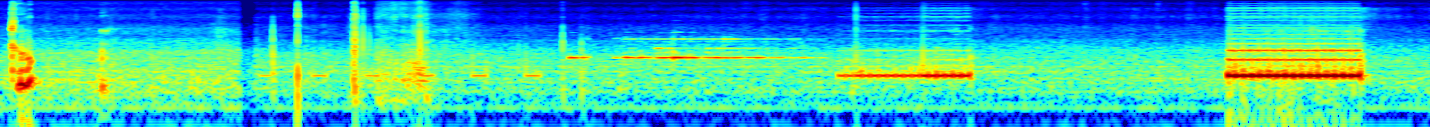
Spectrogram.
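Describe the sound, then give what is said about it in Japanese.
A phone being handled, then a series of short dialing tones, followed by a ringback tone that rings once and then again, all clear with no voices, as a call is placed to a grandmother. “誰に電話しようかな久しぶりだから声が出ないな電話してみよう”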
